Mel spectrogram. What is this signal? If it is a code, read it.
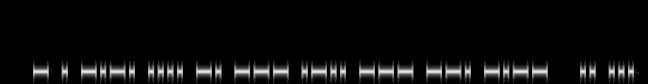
Morse code, heard as a keyed tone, about 25 wpm, 600 Hz. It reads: TECHNOLOGY IS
